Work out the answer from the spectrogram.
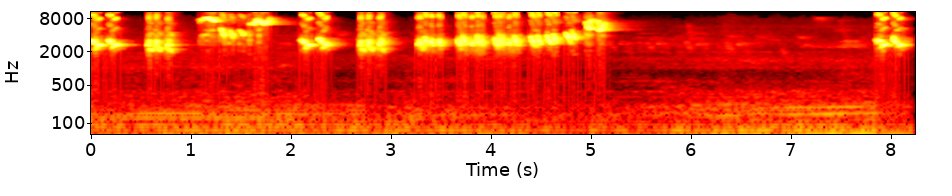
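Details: Orange-headed thrush in full song, played to lure silent thrushes into singing: loud high whistled phrases of clustered bright notes, a fast run of repeated notes rising at the end, then a pause and another phrase; faint low background rumble.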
